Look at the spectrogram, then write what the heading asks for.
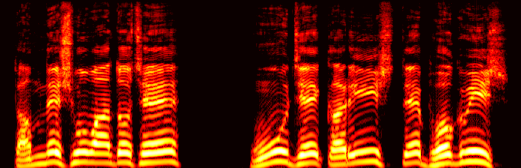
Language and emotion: Gujarati, angry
